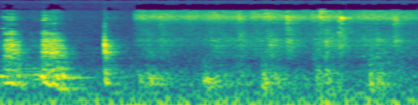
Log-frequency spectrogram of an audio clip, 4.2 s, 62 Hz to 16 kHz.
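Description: A door lock turning, picked up by a sleep tracker at 1 a.m., gives a brief rattling clunk and then a sharp click, followed by a steady low hiss.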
